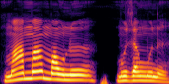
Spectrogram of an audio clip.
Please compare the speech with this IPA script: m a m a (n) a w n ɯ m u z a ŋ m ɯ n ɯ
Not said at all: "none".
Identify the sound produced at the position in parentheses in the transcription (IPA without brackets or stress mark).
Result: m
